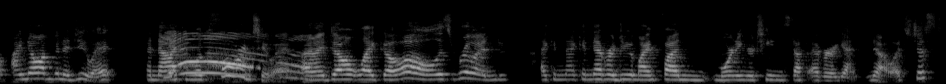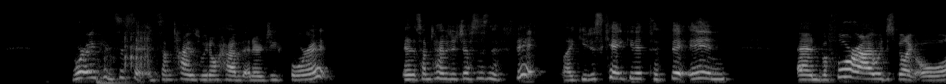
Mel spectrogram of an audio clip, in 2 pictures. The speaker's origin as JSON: {"language": "English", "area": "Orange County", "region": "California", "country": "United States", "moved": "as an adult", "lives_now": "Colorado, United States", "said": "I'm originally from Orange County"}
